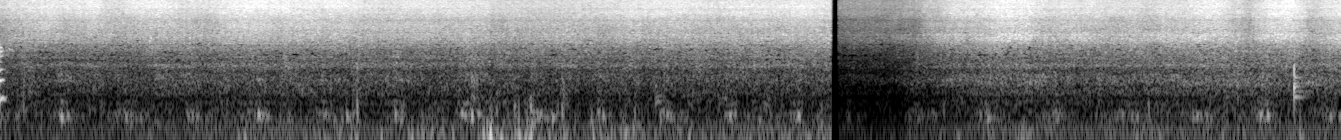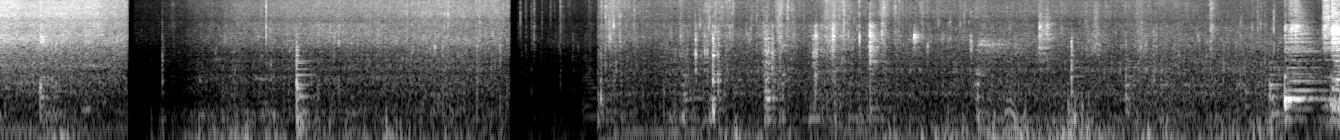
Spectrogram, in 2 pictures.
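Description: Sliced onions frying in hot oil in a large cast-iron pot, a steady sizzle, while a wooden paddle stirs them. The sizzle drops out briefly twice in the second half.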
